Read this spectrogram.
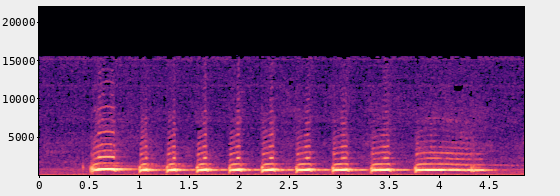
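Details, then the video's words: Ringed Bangkok-type zebra dove with a big, long voice: one full cooing phrase, a rising first coo followed by seven rapid, evenly spaced short coos and a long, steady, slowly fading last note. "Perkutut Bangkok Ring 414, 337, 454 Suara besar, panjang, lelah"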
